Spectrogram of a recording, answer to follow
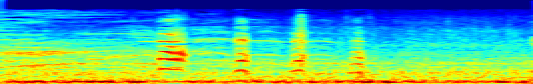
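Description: Steady low road and tyre rumble inside the cabin of a Tesla-motor-powered VW Beetle cruising at speed, with short bursts of men's laughter and chatter in the first second.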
